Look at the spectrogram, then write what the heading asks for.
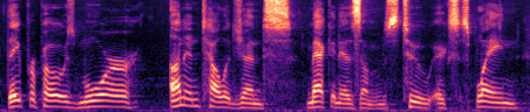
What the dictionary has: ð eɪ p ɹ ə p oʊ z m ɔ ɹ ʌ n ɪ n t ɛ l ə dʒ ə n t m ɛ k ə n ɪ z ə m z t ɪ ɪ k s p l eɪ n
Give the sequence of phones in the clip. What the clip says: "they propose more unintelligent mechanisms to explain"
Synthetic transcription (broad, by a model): ð eɪ p ɹ ə p oʊ z m ɔ ɹ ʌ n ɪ n t ɛ l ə dʒ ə n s m ɛ k ə n ɪ z ə m z t ɪ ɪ k s p l eɪ n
